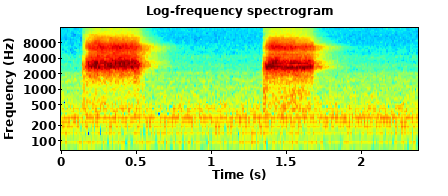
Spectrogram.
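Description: Camera shutter sound effect for a slow shutter speed: two short hissy clicks about a second apart, the shutter opening and then closing.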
